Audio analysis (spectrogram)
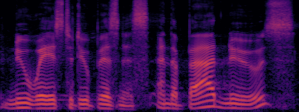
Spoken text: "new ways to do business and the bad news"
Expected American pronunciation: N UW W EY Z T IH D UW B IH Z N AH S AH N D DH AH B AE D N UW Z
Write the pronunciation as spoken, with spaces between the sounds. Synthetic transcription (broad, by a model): N UW W EY Z T IH D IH B IH Z N AH S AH N DH AH B AE D N UW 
